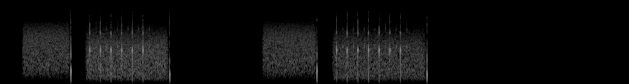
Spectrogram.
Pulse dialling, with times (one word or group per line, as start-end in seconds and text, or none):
0.2-1.7 6
2.6-4.3 7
